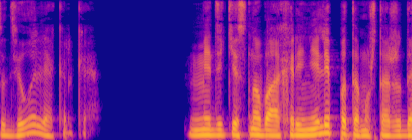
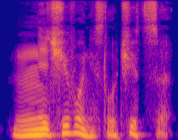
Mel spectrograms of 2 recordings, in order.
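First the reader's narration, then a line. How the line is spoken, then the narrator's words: Calm now. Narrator (Russian): уже спокойно ответил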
